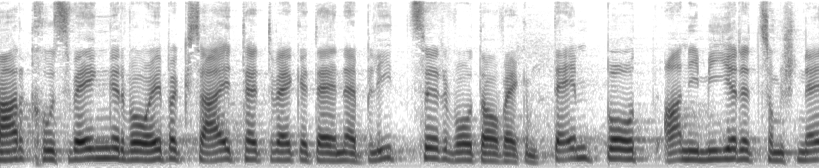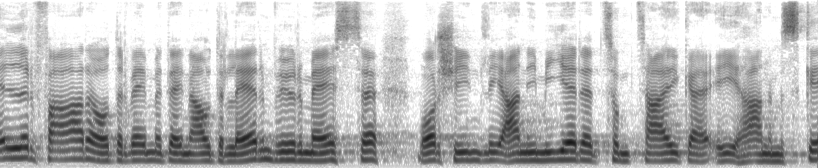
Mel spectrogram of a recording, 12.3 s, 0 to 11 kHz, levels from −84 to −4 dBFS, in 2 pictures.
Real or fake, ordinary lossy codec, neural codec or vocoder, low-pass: real; none; none; none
